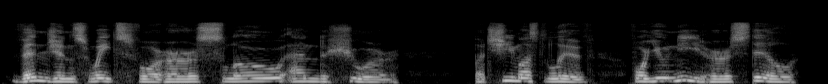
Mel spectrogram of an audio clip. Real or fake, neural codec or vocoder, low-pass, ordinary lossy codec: real; none; 7.2 kHz; MP3, 48 kbps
